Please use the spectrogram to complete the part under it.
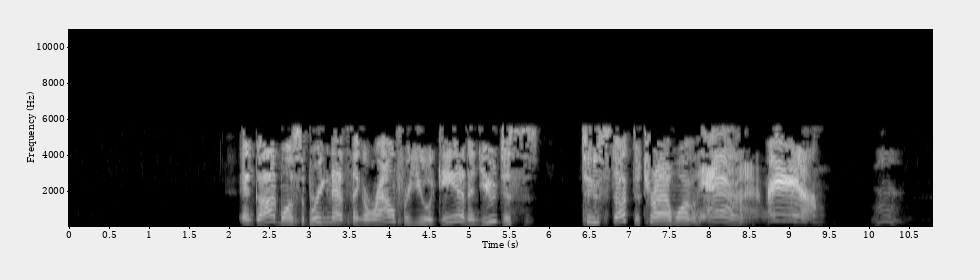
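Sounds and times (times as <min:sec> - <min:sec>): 
speech: 0:02.1 - 0:09.4
person imitating a hood cat meowing: 0:07.8 - 0:09.4.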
